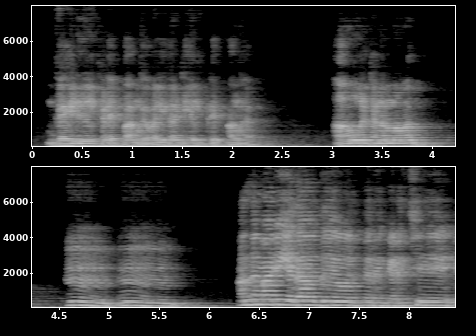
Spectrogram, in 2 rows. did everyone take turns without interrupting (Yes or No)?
Yes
